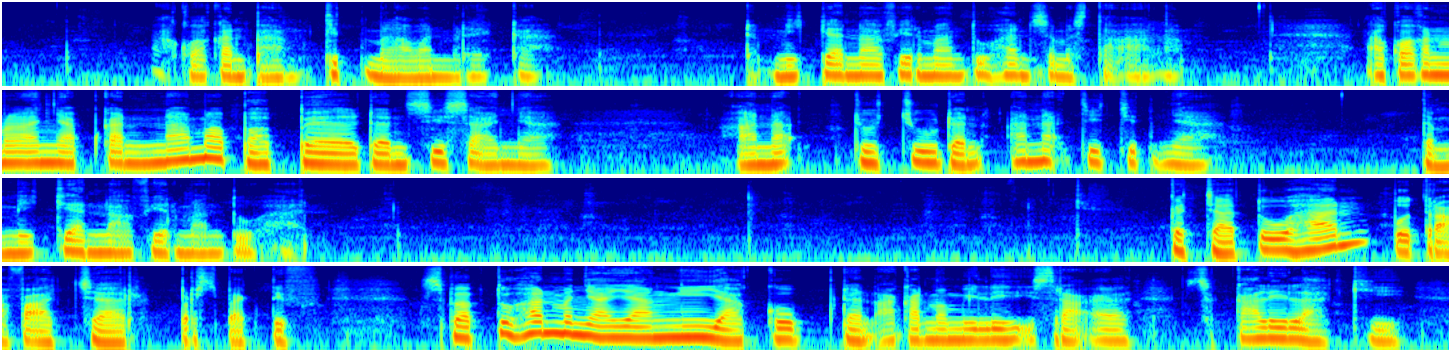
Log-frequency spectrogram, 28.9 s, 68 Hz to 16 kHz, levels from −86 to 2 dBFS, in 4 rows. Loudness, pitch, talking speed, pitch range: -25 LUFS, 130 Hz, 80 wpm, 95-145 Hz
